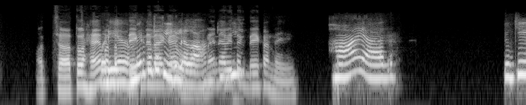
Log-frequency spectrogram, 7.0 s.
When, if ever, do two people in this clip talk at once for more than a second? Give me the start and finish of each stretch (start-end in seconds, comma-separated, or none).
1.3-3.2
